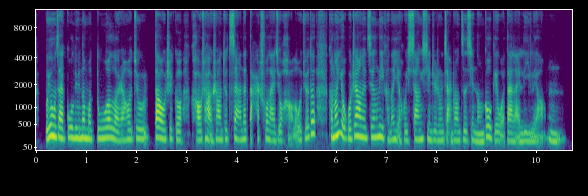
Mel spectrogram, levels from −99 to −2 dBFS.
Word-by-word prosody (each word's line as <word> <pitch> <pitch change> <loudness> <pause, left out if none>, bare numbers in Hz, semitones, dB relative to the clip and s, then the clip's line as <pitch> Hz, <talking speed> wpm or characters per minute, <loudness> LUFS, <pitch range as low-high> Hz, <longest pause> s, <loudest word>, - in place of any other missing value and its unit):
不 185 - +1
用 240 +1 +10
再 210 -3 +5
顾 215 +2 -1
虑 205 -1 +3
那 205 +1 +4
么 190 -2 +2
多 200 +3 +1
了， 180 -5 0
然 165 +1 -3
后 180 +1 -2
就 190 +2 -4
到 210 -3 +8
这 195 0 -6
个 170 -2 -3 0.2
考 170 - +1
场 - - 0
上 175 -1 -1
就 185 0 -7
自 195 +3 -2
然 175 -3 -1
地 185 - -2
答 - - -5
出 195 - -5
来 160 -3 -2
就 165 +1 -6
好 - - -6
了。 - - -6
我 - - -5
觉 210 +1 -4
得 290 +2 +3 0.2
可 215 - -2
能 245 - +8
有 245 -9 +1
过 195 - -1
这 215 - -3
样 240 -1 +8
的 215 - +1
经 220 +2 -1
历， 230 -2 +3
可 180 -4 -10
能 175 - -4
也 - - -6
会 165 - -9
相 180 +3 -1
信 185 -2 -4
这 170 0 -8
种 160 0 -7
假 155 -1 -3
装 165 +1 -5
自 170 -1 -6
信 165 +1 -4
能 140 -1 -3
够 225 +6 +1
给 160 -4 -7
我 - - -5
带 155 - 0
来 - - -5
力 150 +1 -6
量， 75 - -8
嗯。 170 +2 -7
185 Hz, 340 characters per minute, -22 LUFS, 165-205 Hz, 0.2 s, 用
